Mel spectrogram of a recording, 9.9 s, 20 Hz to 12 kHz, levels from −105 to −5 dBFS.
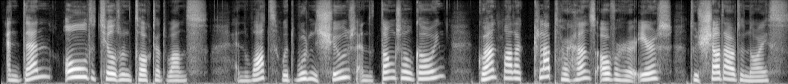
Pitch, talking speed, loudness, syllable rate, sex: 230 Hz, 185 wpm, -17 LUFS, 4.6 syllables/s, female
